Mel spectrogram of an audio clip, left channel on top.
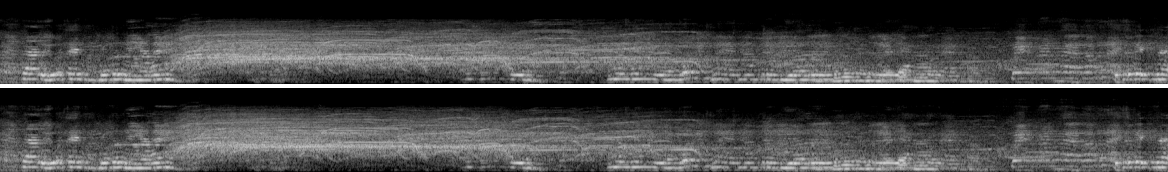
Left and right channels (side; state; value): both; normal; correlation 0.76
